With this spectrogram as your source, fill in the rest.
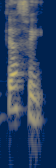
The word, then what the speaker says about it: cafe: Look at this word, cafe. There is E at the end, but I am pronouncing it. I am saying cafe. But the reason is this word has come from French. And actually, there is an accent on E which we don't use in English.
